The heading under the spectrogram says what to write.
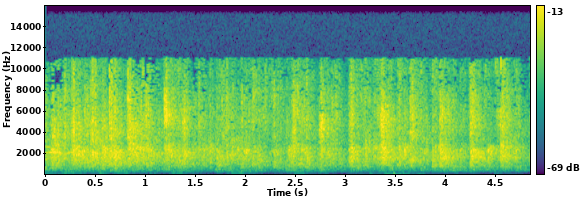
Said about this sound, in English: My future is in God's hands. Glory, give him a hand clap of praise.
